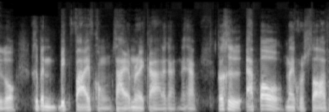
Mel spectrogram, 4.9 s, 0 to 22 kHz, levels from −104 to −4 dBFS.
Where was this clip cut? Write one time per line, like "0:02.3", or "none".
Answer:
0:01.7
